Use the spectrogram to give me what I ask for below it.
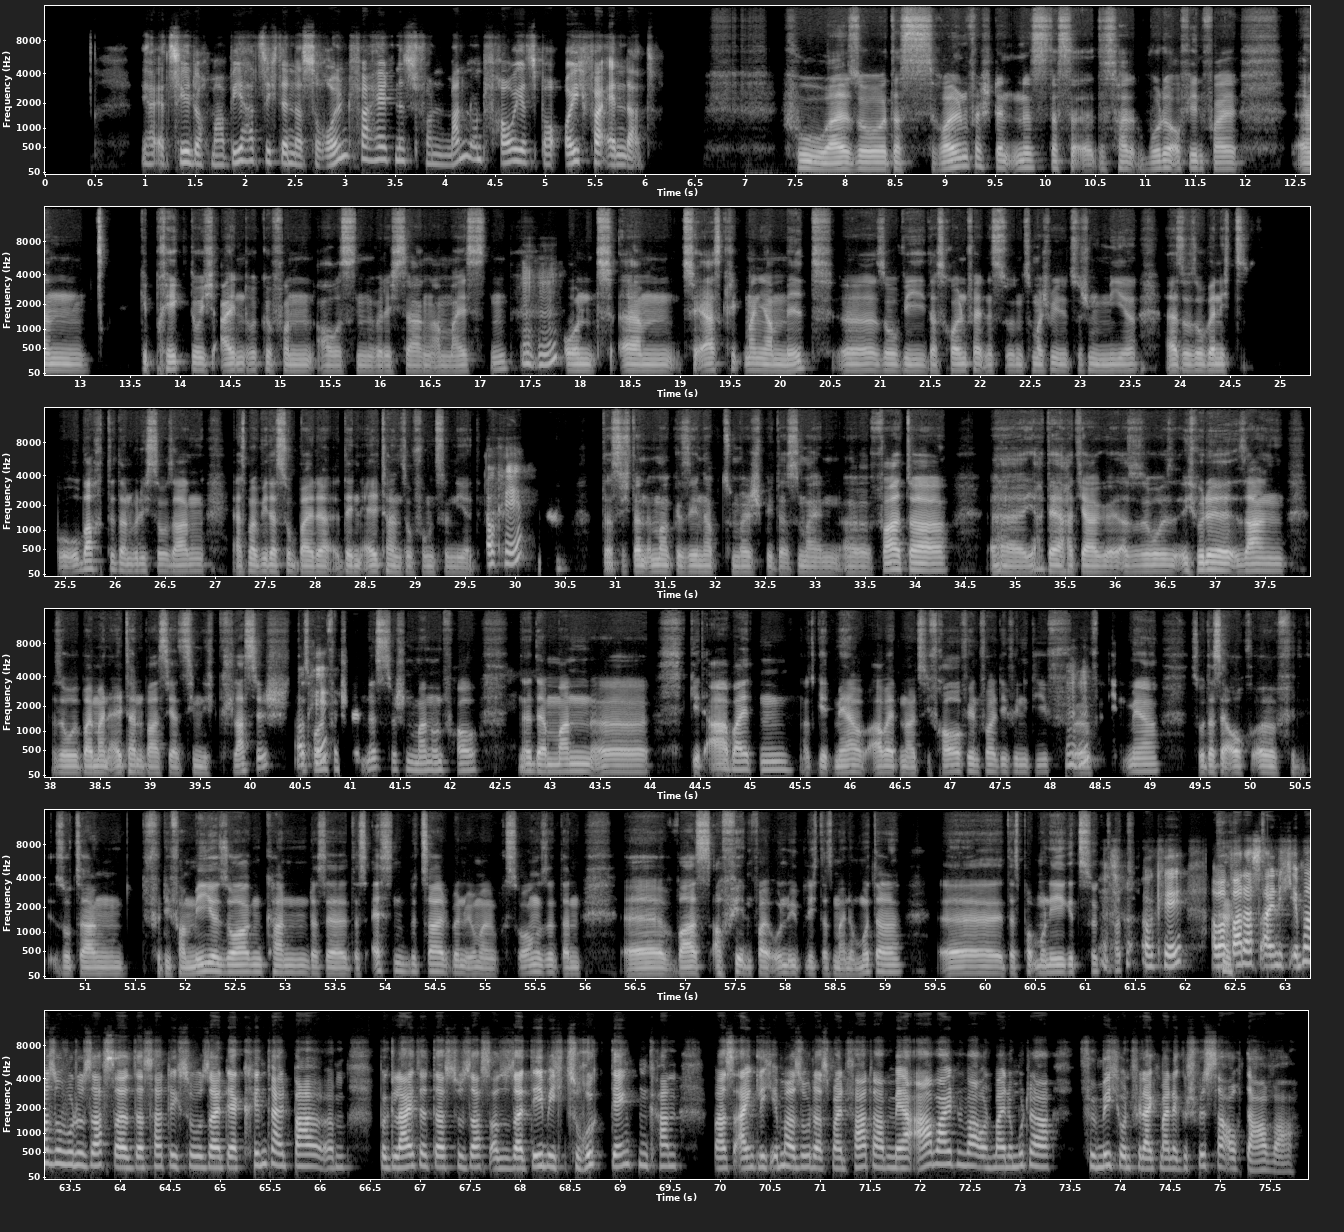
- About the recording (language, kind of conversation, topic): German, podcast, Wie hat sich euer Rollenverständnis von Mann und Frau im Laufe der Zeit verändert?
- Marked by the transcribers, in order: unintelligible speech; chuckle; other background noise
